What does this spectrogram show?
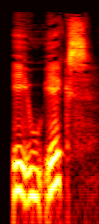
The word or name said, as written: eux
